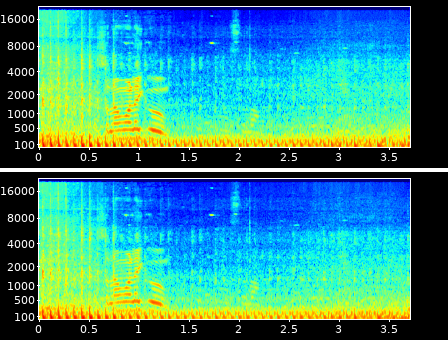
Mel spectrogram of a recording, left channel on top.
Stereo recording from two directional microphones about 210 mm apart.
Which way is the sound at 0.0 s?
45° right (ahead or behind).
